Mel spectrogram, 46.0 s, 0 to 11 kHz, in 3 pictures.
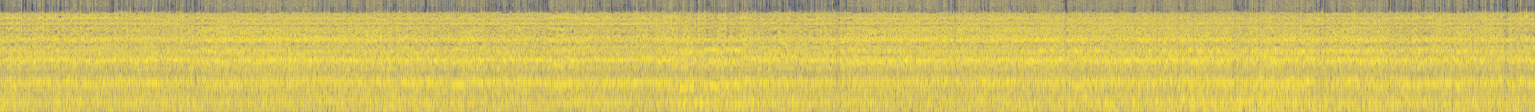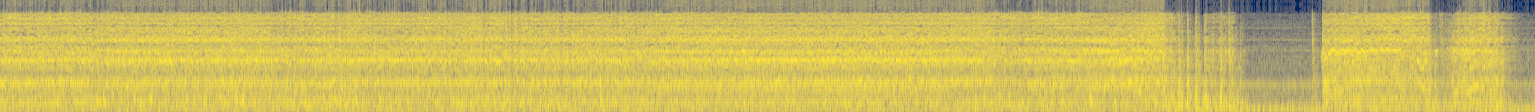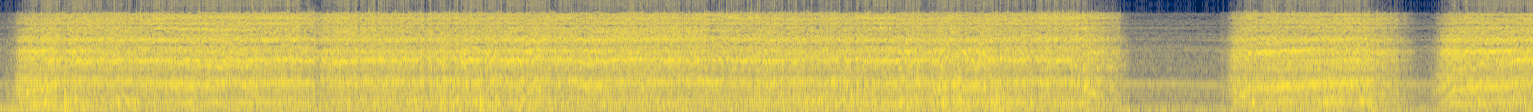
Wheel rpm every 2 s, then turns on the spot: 230, 230, 230, 220, 230, 230, 230, 220, 220, 230, 230, 220, 220, 120, 110, 140, 220, 230, 230, 230, 170, 80, 120.
none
